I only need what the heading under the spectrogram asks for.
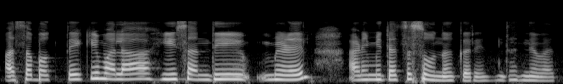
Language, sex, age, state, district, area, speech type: Marathi, female, 45-60, Maharashtra, Pune, urban, spontaneous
